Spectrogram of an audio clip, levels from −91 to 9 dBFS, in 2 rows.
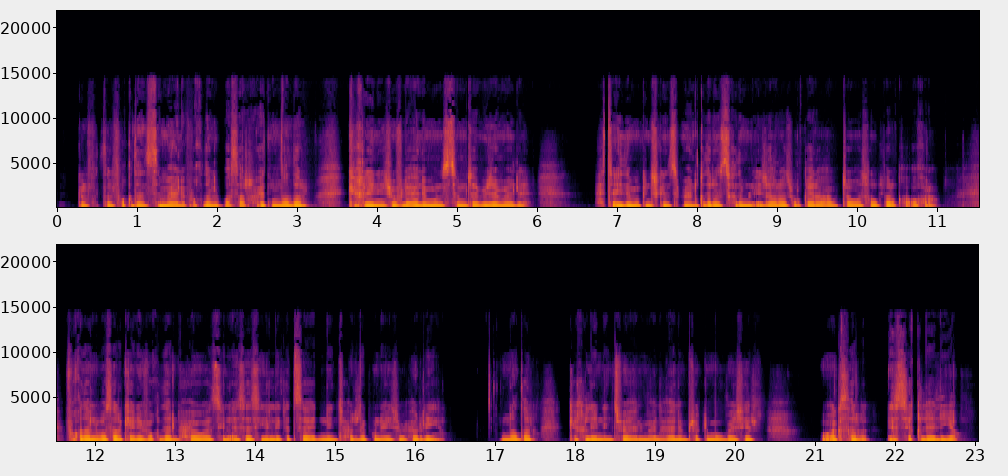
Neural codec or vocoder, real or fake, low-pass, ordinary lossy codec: none; real; 14.4 kHz; none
